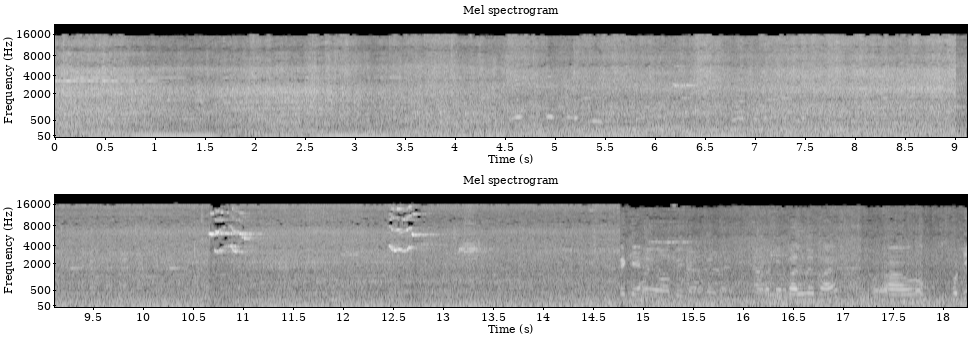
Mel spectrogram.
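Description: Loud, steady rumbling outdoor noise from a pipeline repair site, like a running engine or nearby traffic. It changes character about halfway through, a couple of short high chirps come around two-thirds of the way in, and men's voices rise over it near the end.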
